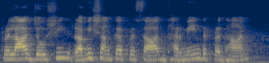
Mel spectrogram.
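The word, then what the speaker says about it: प्रल्हाद: PRLHAD है, ठीक है, इट्स not Prahlad, it's Prahlad, ऐसे करके स्पेलिंग है ये।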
